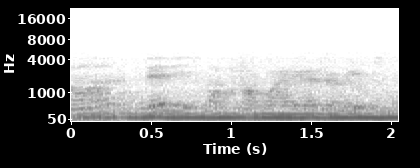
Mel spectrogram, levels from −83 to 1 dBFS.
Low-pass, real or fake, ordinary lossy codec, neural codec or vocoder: 5.4 kHz; fake; none; vocoder, 22.05 kHz, 80 mel bands, Vocos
